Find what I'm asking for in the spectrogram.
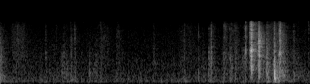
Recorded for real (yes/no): no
